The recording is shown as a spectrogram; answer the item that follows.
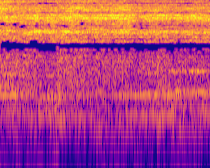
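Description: Drum kit played hard in a live band, crash cymbals ringing in a dense wash over the held notes of the band's electric guitar.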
